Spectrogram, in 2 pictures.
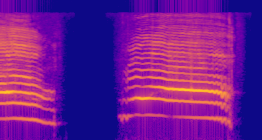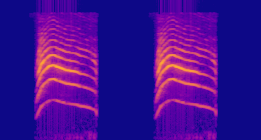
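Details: Meowing kittens: a short, lower mew, then a long sustained plaintive meow, followed by two brief high arched mews.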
